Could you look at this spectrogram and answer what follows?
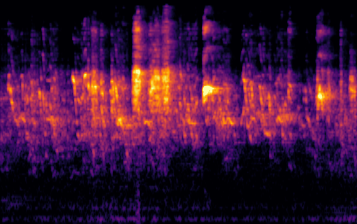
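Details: Budgies chattering on a perch: a short burst of warbled chirps and squeaky notes, a few louder sharp peeps standing out above the flock's steady chatter.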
